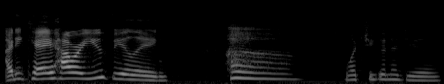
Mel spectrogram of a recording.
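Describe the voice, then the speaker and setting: A woman's voice: a little high, takes it slowly, sharp tone. A young woman streaming, chatting casually with viewers in a rambling way with lots of ums, her voice recovering from a cold.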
